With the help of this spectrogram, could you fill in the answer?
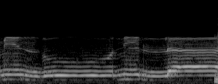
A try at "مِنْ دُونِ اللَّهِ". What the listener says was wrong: یہاں اخفا کریں نا، من دون اللہ، ولكن كونوا اخفا کریں، جلدی نہ پڑھیں.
